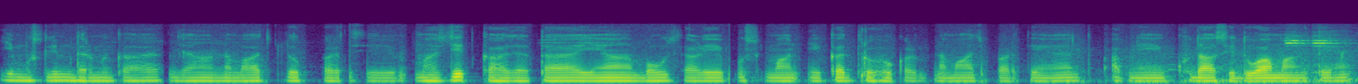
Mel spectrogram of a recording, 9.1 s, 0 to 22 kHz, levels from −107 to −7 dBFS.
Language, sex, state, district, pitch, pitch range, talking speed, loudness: Hindi, male, Bihar, Araria, 110 Hz, 110-115 Hz, 185 wpm, -25 LUFS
